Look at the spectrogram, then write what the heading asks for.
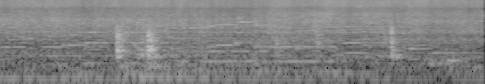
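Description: Chicken pieces sizzling steadily in hot oil in a nonstick wok, freshly added. A wooden spatula stirs them, scraping and knocking against the pan a few times.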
